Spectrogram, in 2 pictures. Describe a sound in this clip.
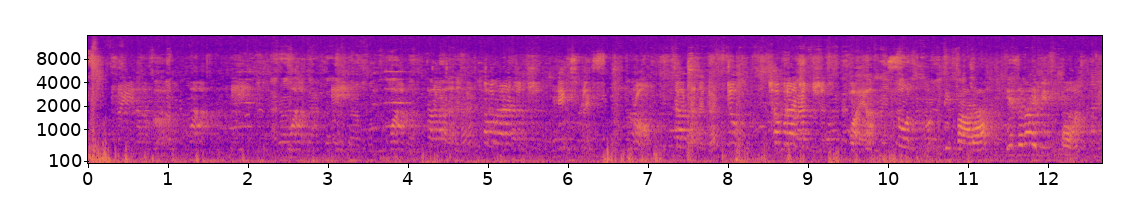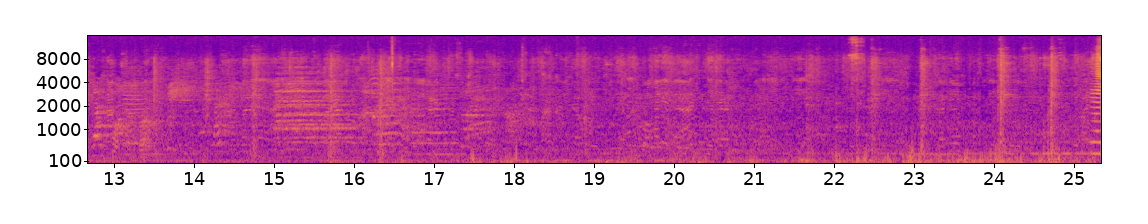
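A crowd of people chatters on a station platform nearby.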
